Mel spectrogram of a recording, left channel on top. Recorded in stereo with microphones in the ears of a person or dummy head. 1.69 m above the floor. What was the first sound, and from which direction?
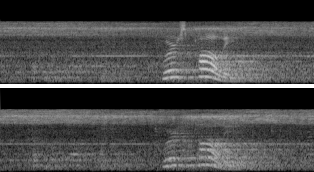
An insect, 25° right (ahead or behind).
